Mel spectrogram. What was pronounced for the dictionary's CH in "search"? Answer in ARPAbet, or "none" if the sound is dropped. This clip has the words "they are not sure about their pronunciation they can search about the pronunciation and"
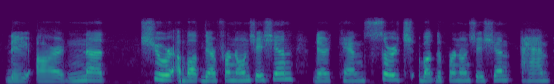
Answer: CH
